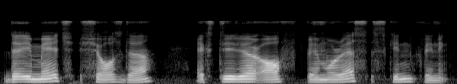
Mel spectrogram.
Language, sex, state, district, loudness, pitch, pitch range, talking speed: English, male, Arunachal Pradesh, Papum Pare, -17 LUFS, 120 Hz, 110-125 Hz, 120 wpm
